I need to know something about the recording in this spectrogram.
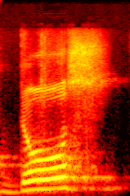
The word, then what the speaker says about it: dose: ये थोड़ा सा प्रोनाउंसिएशन में फर्क है, DOSE डोस और DOZE डोज, ठीक है। इसमें थोड़ा Z पे स्ट्रेस ज्यादा है, डोज और डोस, ठीक है।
